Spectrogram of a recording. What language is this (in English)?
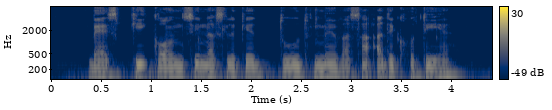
Hindi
